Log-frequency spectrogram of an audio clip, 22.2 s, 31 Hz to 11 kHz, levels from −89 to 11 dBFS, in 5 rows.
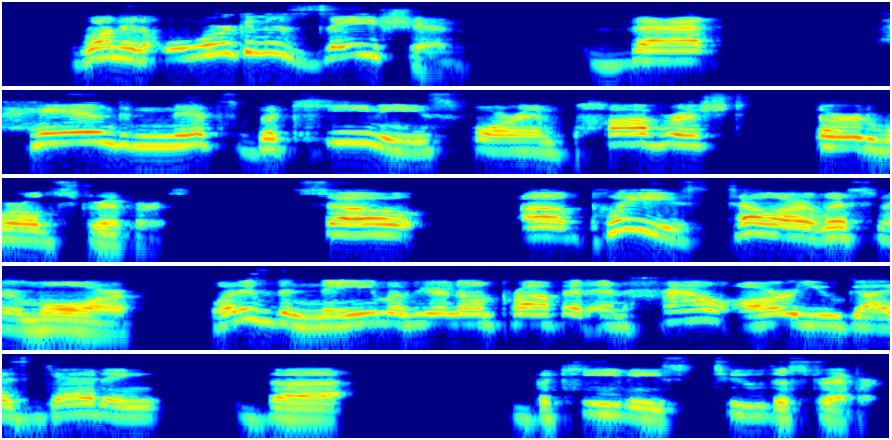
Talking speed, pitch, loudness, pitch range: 100 wpm, 190 Hz, -23 LUFS, 160-245 Hz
